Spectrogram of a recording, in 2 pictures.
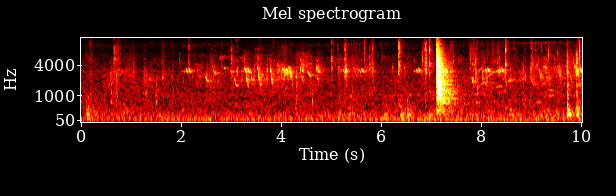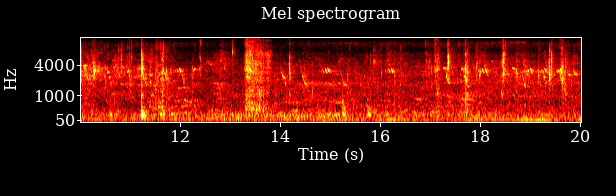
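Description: Eating by hand: fingers squishing watery soaked rice in a metal plate, and chewing, heard as many small wet clicks. Short bird chirps repeat throughout. A loud sudden noise comes about seven seconds in, and a shorter sharp one about thirteen seconds in.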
